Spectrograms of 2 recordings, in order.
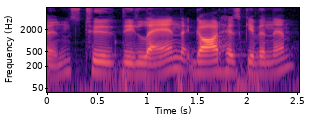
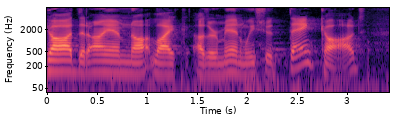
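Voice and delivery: ordinary delivery

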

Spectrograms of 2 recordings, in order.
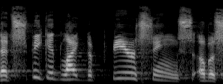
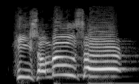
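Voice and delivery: mock shouting, higher and louder; 10 semitones higher, 10 dB louder than usual. Acting out a heckler behind the speaker: imitating someone shouting. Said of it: "behind me shouting".

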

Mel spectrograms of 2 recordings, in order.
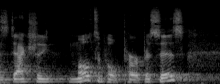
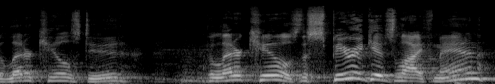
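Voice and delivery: laid-back, put-on college hippie voice; 4 semitones higher than usual. In a sermon, the speaker recalls hearing a verse said in a hippie voice. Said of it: "I had this hippie voice saying verse 6".

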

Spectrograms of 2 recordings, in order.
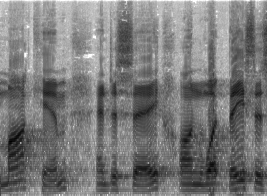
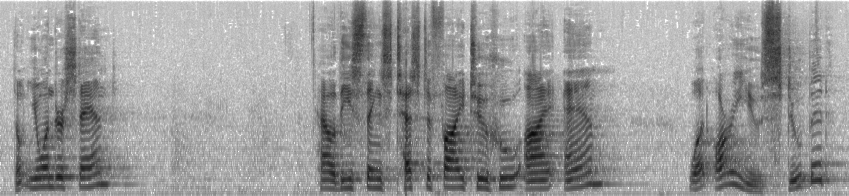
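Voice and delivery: mocking, sarcastic tone, pitched up; 6 semitones higher, 5 dB quieter than usual. Imagining a reply to the question about authority: put-on sarcastic Jesus reply. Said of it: "one can imagine Jesus giving a rather sarcastic reply".

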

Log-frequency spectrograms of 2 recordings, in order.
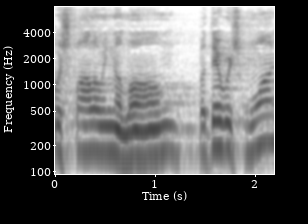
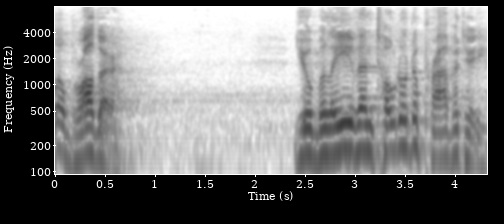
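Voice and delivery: speaking in a Scottish brogue. Retelling a man's reply to his question about limited atonement: scottish brogue. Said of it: "in his Scottish brogue".

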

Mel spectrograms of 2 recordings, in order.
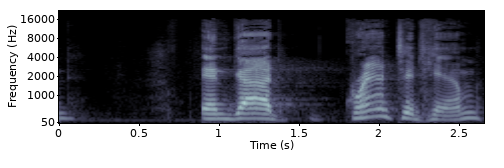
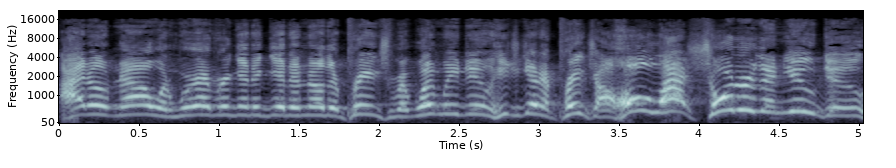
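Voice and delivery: very high, very loud, shrill sarcastic tone; 9 semitones higher, 10 dB louder than usual. Speaker quoting what a sarcastic old lady in church used to say, mock-sarcastic. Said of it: "she was so sarcastic".

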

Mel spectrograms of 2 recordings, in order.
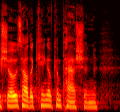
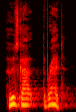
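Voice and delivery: mock whispering, higher pitched; 3 semitones higher than usual. Acting out disciples asking each other about the bread: acted-out whisper. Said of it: "they're whispering this".

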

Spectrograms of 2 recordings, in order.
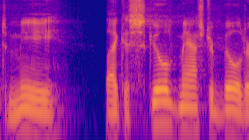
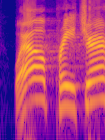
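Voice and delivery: put-on elderly man's voice, very high-pitched and very loud; 14 dB louder than usual. Retelling what a man predictably said to the preacher during sermons, imitating how he talked. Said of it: "he talked like that".

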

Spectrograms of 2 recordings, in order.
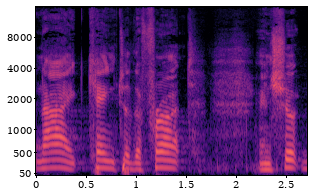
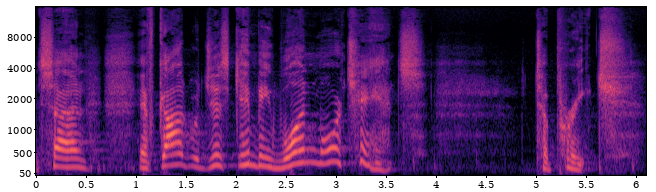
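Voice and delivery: put-on, high, tearful weeping; 5 semitones higher than usual. Retelling his dad's words from his sickbed, imitating someone crying. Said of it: "he's crying and he said".

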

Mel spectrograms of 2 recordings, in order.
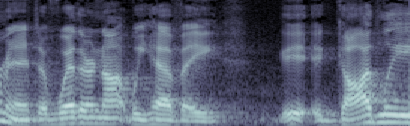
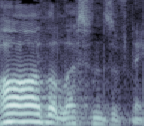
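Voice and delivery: loud nature-documentary narrator voice; 6 dB louder than usual. Speaker introducing Jesus' lessons of nature, in a nature documentary narrator voice. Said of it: "It sounds like a documentary".

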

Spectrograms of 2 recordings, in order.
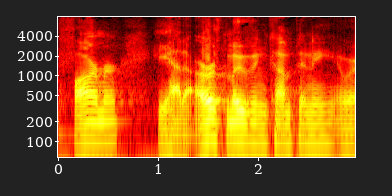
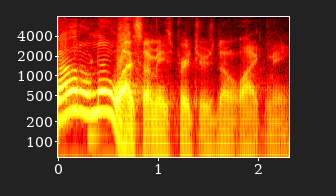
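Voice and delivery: teasing, sarcastic, swooping, put-on voice; 3 semitones lower, 4 dB louder than usual. Speaker retells what he said while joking with another man, retelling a sarcastic remark. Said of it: "I was being sarcastic".

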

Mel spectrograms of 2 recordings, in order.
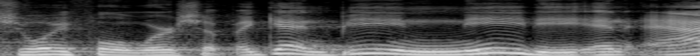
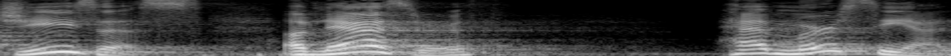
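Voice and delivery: acted-out scream, screaming out. Retelling how a man screamed out to Jesus passing by: retelling a scream. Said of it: "he screams out".

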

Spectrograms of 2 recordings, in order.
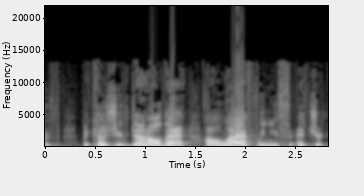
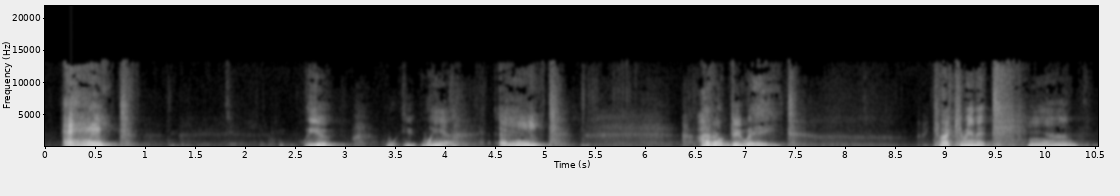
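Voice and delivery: soft, croaky, scratchy little put-on voice; 8 semitones higher, 7 dB quieter than usual. Imitating people who don't do mornings, in a scratchy little voice. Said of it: "They do that little scratchy voice".

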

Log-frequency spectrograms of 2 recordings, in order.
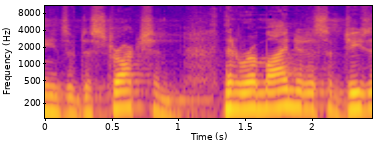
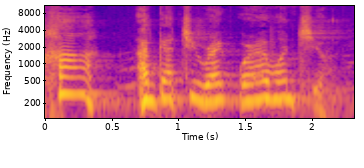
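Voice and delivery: tiny, high, squeaky mouse voice; 8 semitones higher, 3 dB quieter than usual. Comparing a boastful claim to a captured mouse taunting the cat, squeaky mouse voice. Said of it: "looking up and squeaking".

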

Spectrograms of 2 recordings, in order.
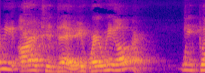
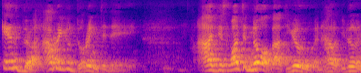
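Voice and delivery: fake, put-on Southern Russian accent; 3 semitones lower than usual. A parent retells greeting their daughter in a put-on voice; southern russian accent. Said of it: "I developed a Southern Russian accent".

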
